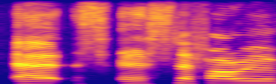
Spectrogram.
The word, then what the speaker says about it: Sneferu: When you Sneferu, am I saying that correctly? – Yes.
